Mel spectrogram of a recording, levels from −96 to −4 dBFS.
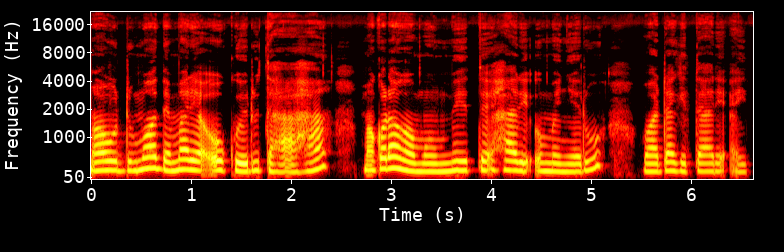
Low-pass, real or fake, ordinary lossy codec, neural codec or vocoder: none; fake; none; vocoder, 44.1 kHz, 128 mel bands every 256 samples, BigVGAN v2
